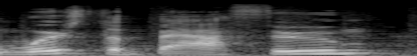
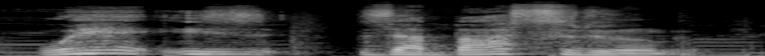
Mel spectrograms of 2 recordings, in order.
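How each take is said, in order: First: It is said in a plain English accent. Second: It is said in a Japanese accent. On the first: Japanese listeners will understand it less well. The speaker calls it wrong. "if you just said it in normal English" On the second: Japanese listeners will understand it better. The speaker calls it right. "if you actually just say it in a Japanese accent"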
